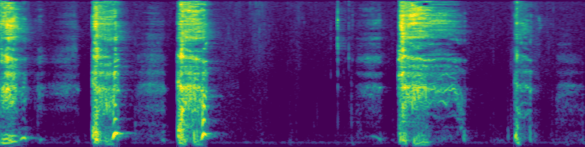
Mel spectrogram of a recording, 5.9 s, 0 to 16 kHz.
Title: Barking Cough #3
